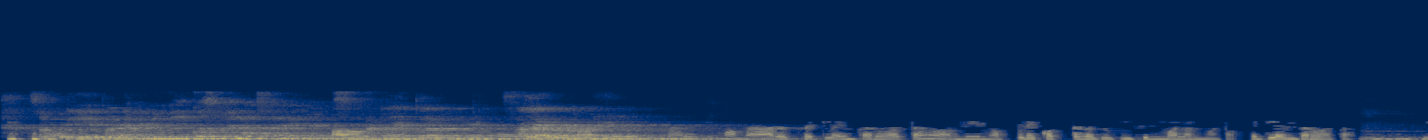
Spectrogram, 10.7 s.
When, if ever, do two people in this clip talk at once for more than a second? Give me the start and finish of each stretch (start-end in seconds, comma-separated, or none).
2.5-4.6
